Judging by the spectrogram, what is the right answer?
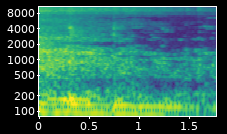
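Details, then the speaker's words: Old National electric/desk fan on speeds 1–3 gives only a steady low hum without spinning, no wobble felt; stalled motor from a failed run capacitor. "Mayon din number three yan Mayon din so at umuugong lang wala naman akong nararamdaman na ito ay ah may alog"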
